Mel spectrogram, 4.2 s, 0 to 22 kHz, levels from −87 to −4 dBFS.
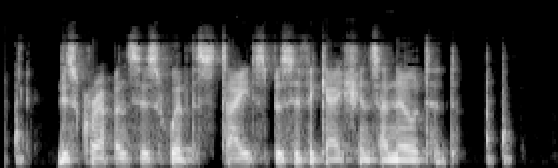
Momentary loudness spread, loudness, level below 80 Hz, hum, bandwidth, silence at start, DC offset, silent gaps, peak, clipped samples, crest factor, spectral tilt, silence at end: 16 LU; -14 LUFS; -62 dBFS; none; 10.5 kHz; 0.1 s; under 0.1%; none; 0 dBFS; under 0.1%; 16 dB; -2 dB/octave; 0.35 s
